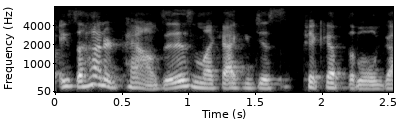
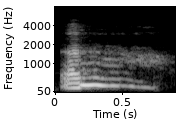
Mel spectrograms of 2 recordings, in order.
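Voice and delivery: usual speaking voice

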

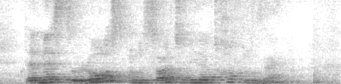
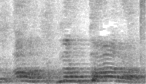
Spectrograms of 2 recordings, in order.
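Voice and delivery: higher, louder cry; startled shout; 7 semitones higher, 7 dB louder than usual. Retold or imitated. Water floods her goggles underwater, startled loud cry. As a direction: cry out as salt water hits.

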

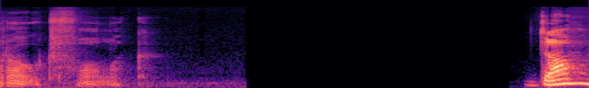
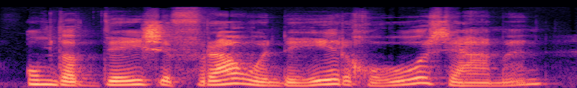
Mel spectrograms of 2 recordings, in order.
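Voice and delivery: plain reading voice

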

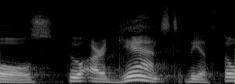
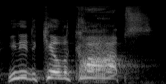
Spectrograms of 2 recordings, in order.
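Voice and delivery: a higher, loud mock rebel shout; 10 semitones higher, 5 dB louder than usual. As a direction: bark it like an agitator at a rally. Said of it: "they're out there saying".

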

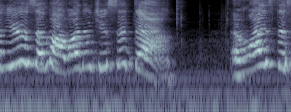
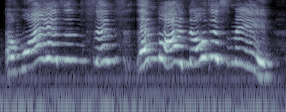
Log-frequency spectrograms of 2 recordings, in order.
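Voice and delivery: usual speaking voice

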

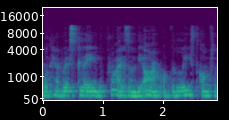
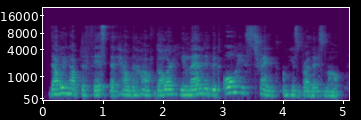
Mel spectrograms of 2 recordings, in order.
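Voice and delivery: ordinary delivery

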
